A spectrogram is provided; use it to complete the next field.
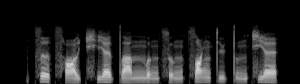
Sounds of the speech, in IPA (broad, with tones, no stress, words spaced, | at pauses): t͡sɹ̩˥˨t͡sʰɑ˨˩ʊ̯ t͡ɕʰjɛ˦t̪a˨˦n n̪ɤ˨˩ŋsʊ˨˦ŋt͡sɑ˦ŋt̪y˨˩ t̪ə˨˦nt͡ɕjɛ˥˨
